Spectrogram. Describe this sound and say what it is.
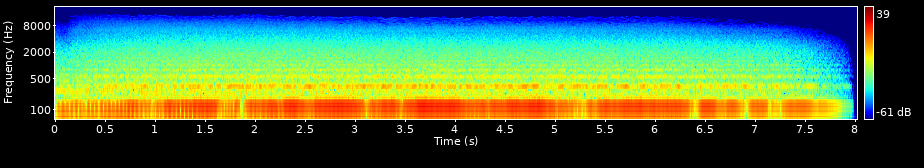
SteamPipe 3 GhostBlow E1
This sample is part of the "SteamPipe Multisample 3 GhostBlow" sample
pack. It is a multisample to import into your favourite samples. A pad
sound resembling the Ghost blow preset in the General Midi instruments
from several manufacturers. In the sample pack there are 16 samples
evenly spread across 5 octaves (C1 till C6). The note in the sample
name (C, E or G#) does not indicate the pitch of the sound but the key
on my keyboard. The sound was created with the SteamPipe V3 ensemble
from the user library of Reaktor. After that normalising and fades were applied within Cubase SX & Wavelab.
ambient, atmosphere, blow, industrial, multisample, pad, reaktor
